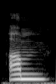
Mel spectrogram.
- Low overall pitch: No, high, 235 Hz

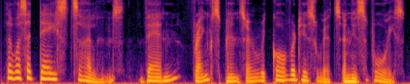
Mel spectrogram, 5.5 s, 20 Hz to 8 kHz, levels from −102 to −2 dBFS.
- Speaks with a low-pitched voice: No, medium, 145 Hz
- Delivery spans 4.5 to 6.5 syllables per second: No, 4.3 syllables/s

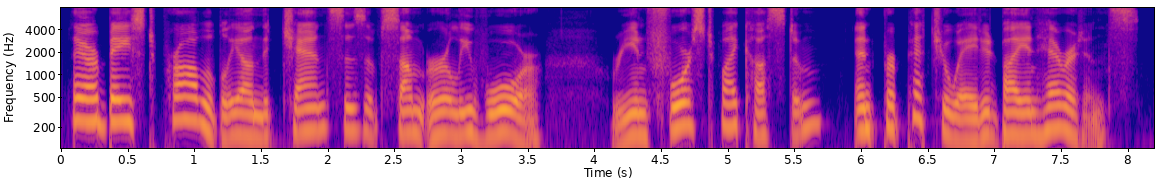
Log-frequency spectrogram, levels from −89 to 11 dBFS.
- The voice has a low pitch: No, medium, 170 Hz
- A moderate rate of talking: No, slow, 130 wpm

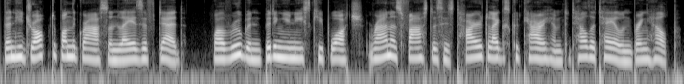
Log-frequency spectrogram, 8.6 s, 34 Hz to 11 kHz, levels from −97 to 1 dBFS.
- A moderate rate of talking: No, fast, 240 wpm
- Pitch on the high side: Yes, high, 195 Hz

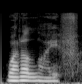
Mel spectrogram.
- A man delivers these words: No, female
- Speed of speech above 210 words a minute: Yes, fast, 220 wpm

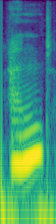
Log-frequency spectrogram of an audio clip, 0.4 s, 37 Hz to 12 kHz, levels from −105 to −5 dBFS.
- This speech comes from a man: No, female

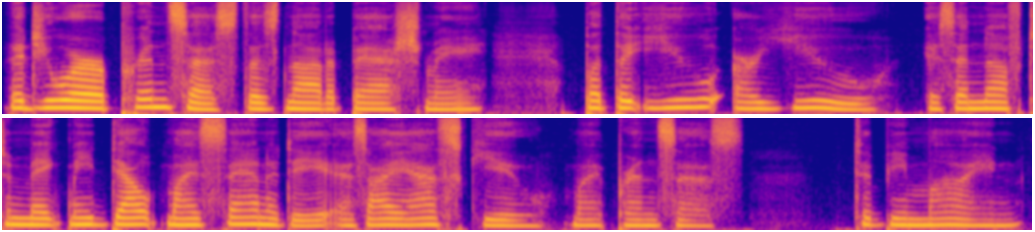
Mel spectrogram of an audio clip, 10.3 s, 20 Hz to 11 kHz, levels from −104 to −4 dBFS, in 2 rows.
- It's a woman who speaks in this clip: Yes, female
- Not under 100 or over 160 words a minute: No, average, 180 wpm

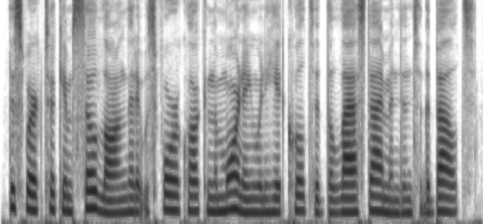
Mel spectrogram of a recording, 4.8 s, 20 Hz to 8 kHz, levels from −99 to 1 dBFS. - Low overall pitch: No, high, 190 Hz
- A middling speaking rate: No, fast, 300 wpm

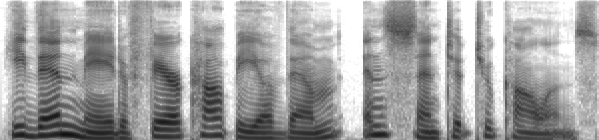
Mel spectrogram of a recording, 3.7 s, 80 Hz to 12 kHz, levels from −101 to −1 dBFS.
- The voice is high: No, medium, 165 Hz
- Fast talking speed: Yes, fast, 210 wpm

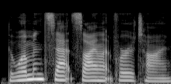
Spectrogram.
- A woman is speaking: Yes, female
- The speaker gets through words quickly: Yes, fast, 245 wpm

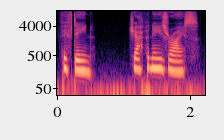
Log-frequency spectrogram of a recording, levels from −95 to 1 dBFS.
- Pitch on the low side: No, high, 190 Hz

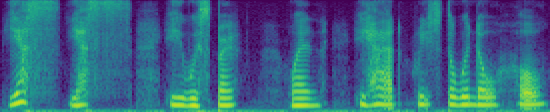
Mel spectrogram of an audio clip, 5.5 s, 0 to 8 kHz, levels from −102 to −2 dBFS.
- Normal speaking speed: No, slow, 120 wpm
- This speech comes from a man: No, female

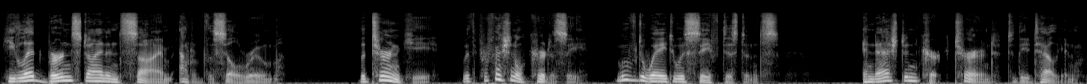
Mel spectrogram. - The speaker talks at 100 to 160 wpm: Yes, average, 155 wpm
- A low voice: Yes, low, 130 Hz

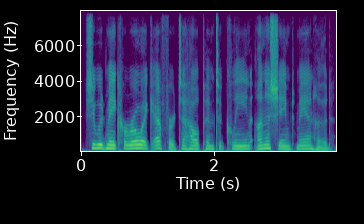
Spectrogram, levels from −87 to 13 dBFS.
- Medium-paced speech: Yes, average, 190 wpm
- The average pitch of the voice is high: No, medium, 175 Hz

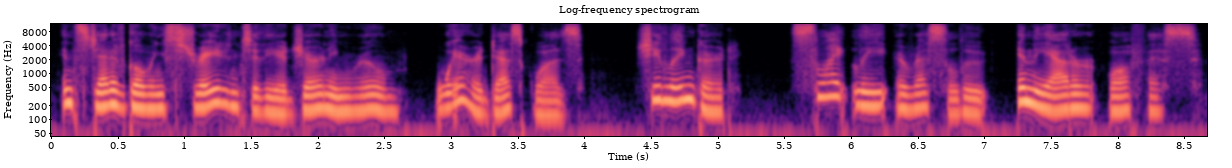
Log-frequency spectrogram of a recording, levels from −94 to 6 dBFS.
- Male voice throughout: No, female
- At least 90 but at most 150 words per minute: Yes, average, 140 wpm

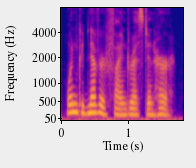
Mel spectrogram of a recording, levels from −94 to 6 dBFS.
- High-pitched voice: No, medium, 175 Hz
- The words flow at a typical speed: No, fast, 230 wpm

